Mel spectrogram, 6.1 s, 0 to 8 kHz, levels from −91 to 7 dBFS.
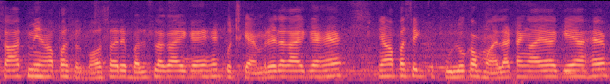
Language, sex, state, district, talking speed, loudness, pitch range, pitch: Hindi, male, Madhya Pradesh, Katni, 235 wpm, -14 LUFS, 170-185 Hz, 175 Hz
